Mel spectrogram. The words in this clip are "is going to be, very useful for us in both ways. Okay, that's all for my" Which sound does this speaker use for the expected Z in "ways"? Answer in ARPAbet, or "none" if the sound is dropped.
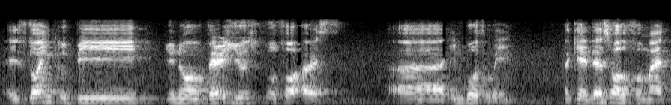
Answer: none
